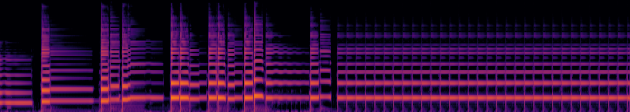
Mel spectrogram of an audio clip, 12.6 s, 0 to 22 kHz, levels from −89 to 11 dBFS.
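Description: At 6.95 s the music suddenly locks into a stutter: a fragment 187 ms long plays again and again, back to back, about 30 times, and it continues until the clip ends. This is a broken-record loop. The likely cause is a stall in the player, encoder or stream, which kept resending the last piece of audio it held. Whatever music should have followed 6.95 s never arrives and is lost.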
